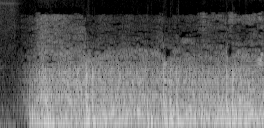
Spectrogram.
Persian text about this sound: زبانه‌های آتش و شلیک ضد هوایی، تصاویری که در شبکه‌های اجتماعی از حملات هوایی گسترده بامداد جمعه در حومه شهر حلب سوریه منتشر شده است.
